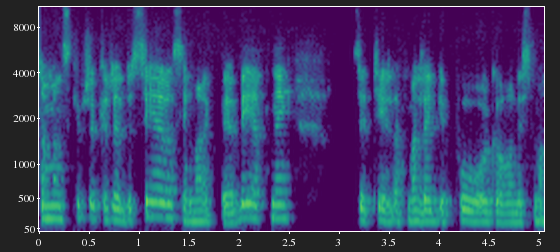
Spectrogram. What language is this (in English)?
Swedish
